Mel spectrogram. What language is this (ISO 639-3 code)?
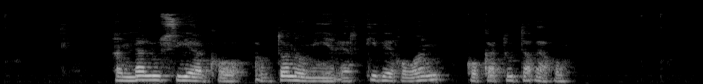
eus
